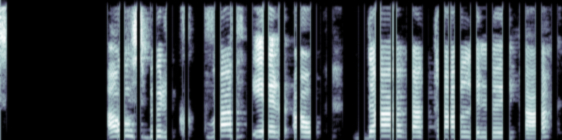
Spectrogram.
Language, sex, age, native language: Icelandic, male, 11, Slovak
